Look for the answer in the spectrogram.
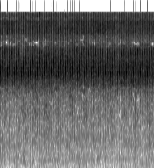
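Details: Dense, sharp canary master song for training other birds: a continuous fast buzzy roll of high pulses, very regular throughout.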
